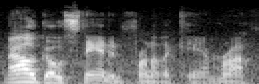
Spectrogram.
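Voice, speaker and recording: A man's voice: on the low side, fairly quick, a little hiss or hum. A man playing a cocky, wisecracking would-be podcast storyteller in naturalistic audio drama dialogue, with a flippant manner. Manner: flippant, deadpan joking.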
